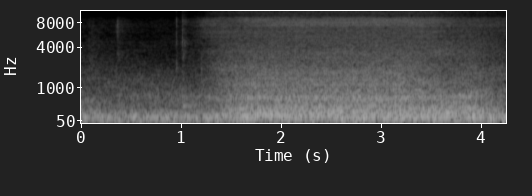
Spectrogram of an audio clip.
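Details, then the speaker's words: Lexus IS300 with a swapped 2JZ-GTE on a Fueltech FT550 ECU, ignition on, cooling fans triggered from the ECU output test to verify wiring: steady, even rushing whoosh with no rattle or scrape; normal. "if I hit that it turns the fans on so it allows me to check to uh to verify that everything I did with um with the installation is correct"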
